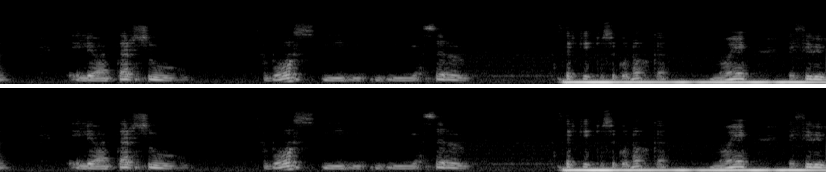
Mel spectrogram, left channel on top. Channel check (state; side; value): identical; both; correlation 1.00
